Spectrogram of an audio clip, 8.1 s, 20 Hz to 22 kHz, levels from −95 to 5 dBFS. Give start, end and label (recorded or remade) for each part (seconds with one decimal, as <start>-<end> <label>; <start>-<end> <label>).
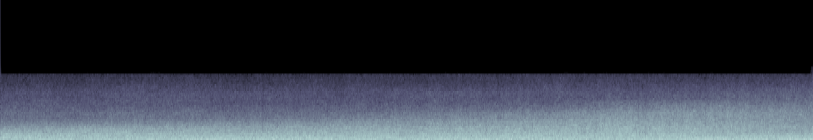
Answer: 0.0-1.5 remade; 1.5-3.0 recorded; 3.0-4.2 remade; 4.2-5.6 recorded; 5.6-8.1 remade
